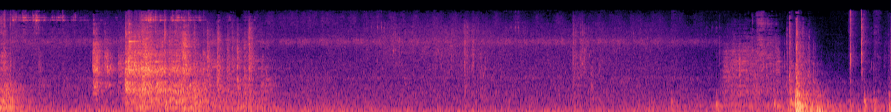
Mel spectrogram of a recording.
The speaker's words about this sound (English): Alright, door just closed on me.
